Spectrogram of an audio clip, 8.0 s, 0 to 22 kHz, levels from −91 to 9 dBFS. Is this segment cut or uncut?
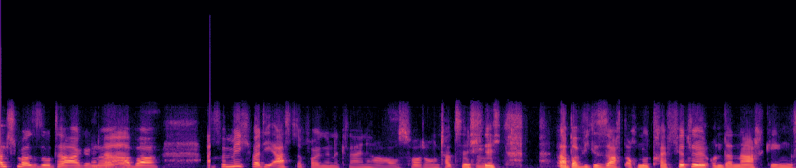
uncut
